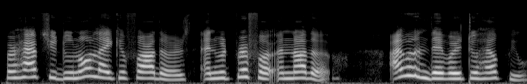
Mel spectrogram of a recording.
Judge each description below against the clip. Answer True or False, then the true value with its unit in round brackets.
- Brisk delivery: False (195 wpm)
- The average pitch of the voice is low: False (280 Hz)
